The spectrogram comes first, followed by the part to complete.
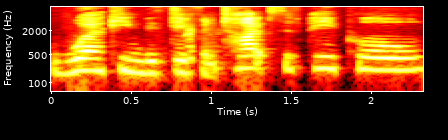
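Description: The speaker has a British accent, heard against a quiet background. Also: woman. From London, England. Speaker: beauty direct sales guide. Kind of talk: interview answer. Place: home room. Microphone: video call.

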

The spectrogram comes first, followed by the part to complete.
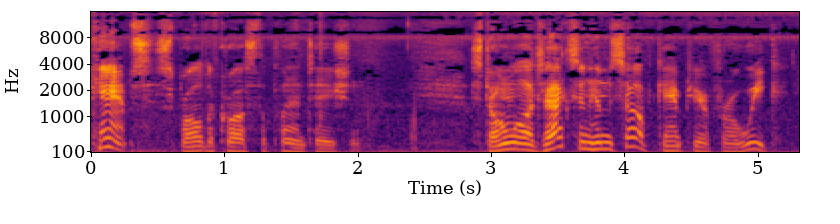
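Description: Light background noise behind a man's dry voice, free of echo. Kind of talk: reading aloud with brief commentary. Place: open country. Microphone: phone near.

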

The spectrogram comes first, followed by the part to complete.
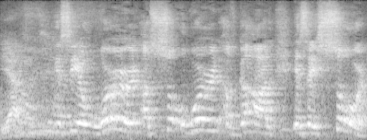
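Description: A man's raised, projected, high-pitched voice over noticeable background noise. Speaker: preacher. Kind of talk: sermon. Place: home room.

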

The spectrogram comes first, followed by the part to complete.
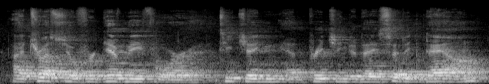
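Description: With light background noise and audible room echo, a man talks at a fairly slow pace, his fairly high voice holding a fairly even intonation. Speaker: church history lecturer and pastor. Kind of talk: lecture. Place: church. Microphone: lapel.

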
